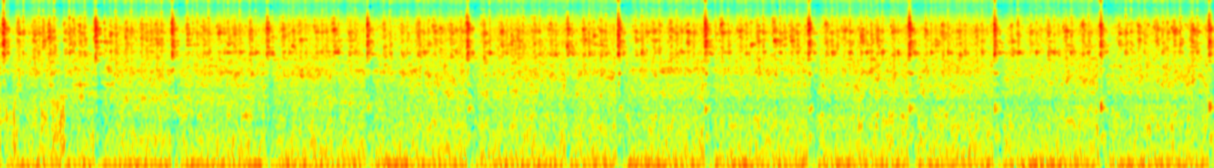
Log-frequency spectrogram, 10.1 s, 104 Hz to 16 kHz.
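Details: 1994 Ford F150 302 EFI V8, desmogged, about 5k on a fresh rebuild, Lunati Voodoo cam, roller rockers, headers: lumpy idle with irregular sharp pops or ticks, strongest at the air intake; owner suspects IAC valve, EFI port seal or poor fuel.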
